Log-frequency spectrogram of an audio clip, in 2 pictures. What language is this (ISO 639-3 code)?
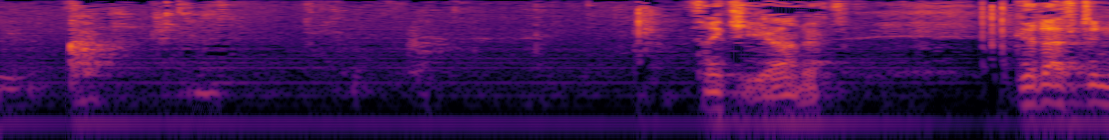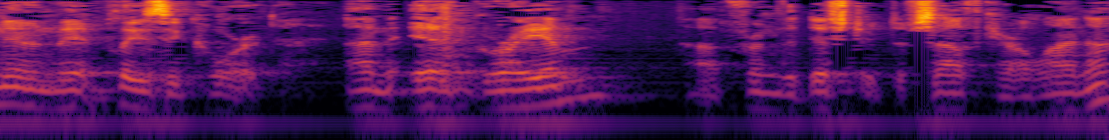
eng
